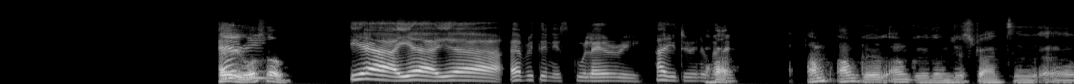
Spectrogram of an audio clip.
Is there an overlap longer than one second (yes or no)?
no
